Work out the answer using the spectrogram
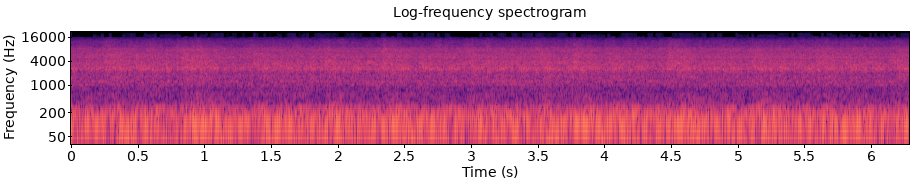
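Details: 1984 Chevy truck with a swapped 454 Gen 6 7.4L V8, still cold, timing being adjusted at the distributor: deep, steady rumble with an even beat and no knocks or misses. Normal idle.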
